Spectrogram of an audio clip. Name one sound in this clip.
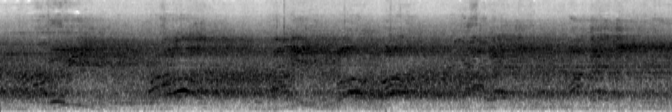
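A large stadium crowd cheers and chants, echoing under the roof.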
